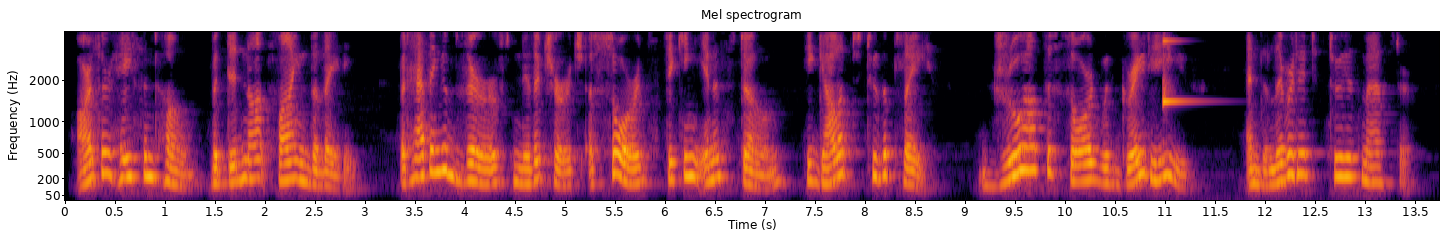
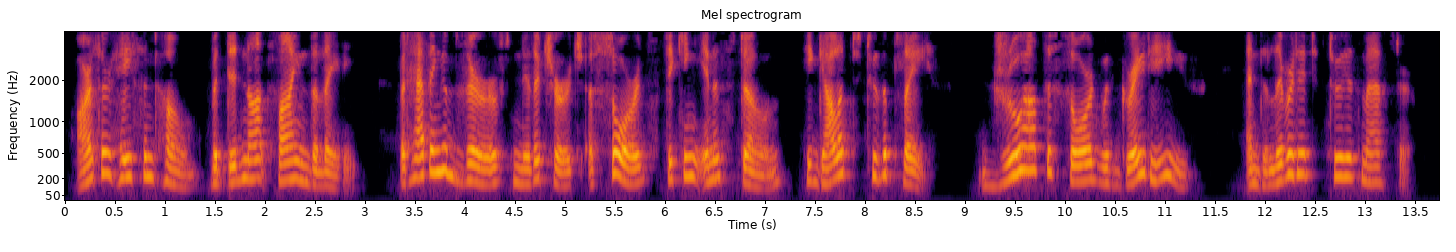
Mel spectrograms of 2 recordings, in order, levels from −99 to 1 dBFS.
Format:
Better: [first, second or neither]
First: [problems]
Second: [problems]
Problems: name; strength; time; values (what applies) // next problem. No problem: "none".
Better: second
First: background sound (Bell); 10 dB below the speech // room echo; dies away in 0.4 s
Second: none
